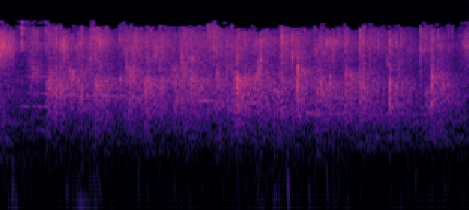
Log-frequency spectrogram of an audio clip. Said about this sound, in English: Thank you. Give them a clap.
